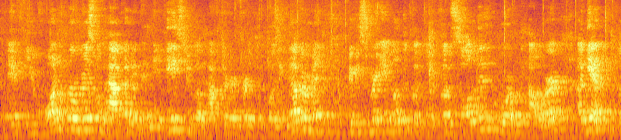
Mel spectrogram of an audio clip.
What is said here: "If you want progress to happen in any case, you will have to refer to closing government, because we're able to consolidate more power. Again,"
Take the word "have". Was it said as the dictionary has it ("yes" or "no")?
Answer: no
